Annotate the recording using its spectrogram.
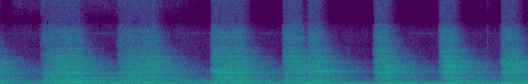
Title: Kia Random misfire problem #autoelectrician #mechanic #hyundaicars #mechaniclife #shortvideo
